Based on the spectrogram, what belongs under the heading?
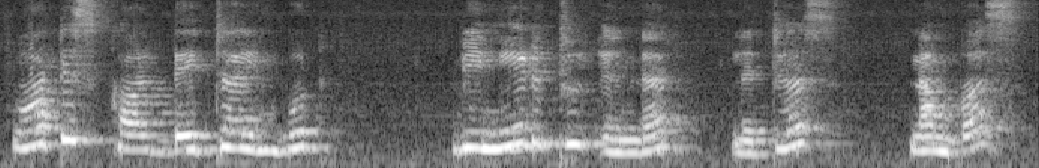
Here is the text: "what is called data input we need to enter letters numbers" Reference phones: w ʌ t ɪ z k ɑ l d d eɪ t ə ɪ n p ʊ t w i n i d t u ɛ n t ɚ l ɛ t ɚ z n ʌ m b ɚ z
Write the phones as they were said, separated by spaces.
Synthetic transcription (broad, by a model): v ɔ t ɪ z k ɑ l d d eɪ t ə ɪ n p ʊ t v i n i d t u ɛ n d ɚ l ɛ t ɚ s n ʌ m b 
